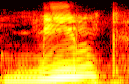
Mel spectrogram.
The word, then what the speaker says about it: milk: Lleva una I, pero traten de no pronunciarla o de no marcarla tanto. No digan milk, como la esposa de Goku. No, es milk. ¿Sale? Casi como si quisieran sacar una E, pero no lo logran hacer.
